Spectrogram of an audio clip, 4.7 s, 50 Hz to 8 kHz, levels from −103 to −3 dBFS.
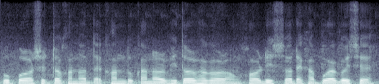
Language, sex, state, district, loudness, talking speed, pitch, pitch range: Assamese, male, Assam, Hailakandi, -15 LUFS, 140 wpm, 140 Hz, 135-145 Hz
